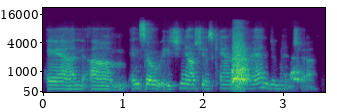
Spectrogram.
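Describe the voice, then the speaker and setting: A woman's voice: on the low side, moderate pace, very noisy. Chatty middle-aged woman on a video call. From California. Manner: chatty, self-deprecating, many fillers and restarts. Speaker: guest speaker. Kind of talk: casual chat then presentation on Zoom.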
